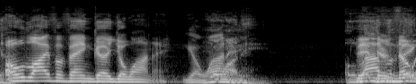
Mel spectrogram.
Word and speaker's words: Ioane: Olivavenga Ioane. There's no N. There's no N in Vega, but it's like Venga.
